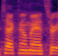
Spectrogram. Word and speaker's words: Technomancer: man's at seven months it rhymes with my favorite book necromancer Zardo mansoor Technomancer it's cool compound words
